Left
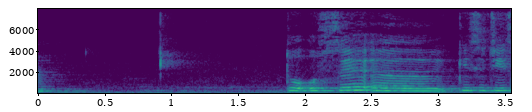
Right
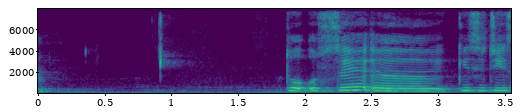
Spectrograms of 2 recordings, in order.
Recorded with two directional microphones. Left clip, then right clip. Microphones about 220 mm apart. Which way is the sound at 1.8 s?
45° right (ahead or behind).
